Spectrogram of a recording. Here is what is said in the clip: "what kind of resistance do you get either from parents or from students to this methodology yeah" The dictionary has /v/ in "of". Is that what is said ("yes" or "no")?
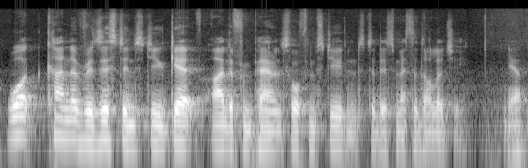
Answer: yes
